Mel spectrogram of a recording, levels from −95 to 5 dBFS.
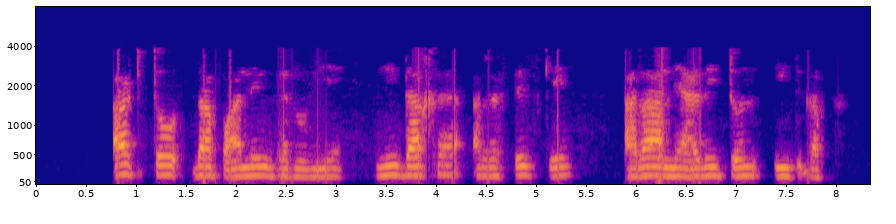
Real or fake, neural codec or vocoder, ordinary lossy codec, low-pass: real; none; AAC, 16 kbps; 7.2 kHz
